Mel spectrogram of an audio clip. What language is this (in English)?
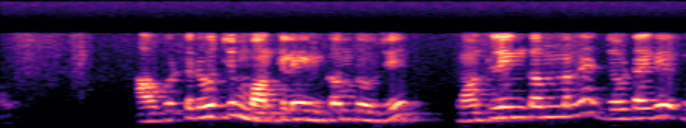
Odia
